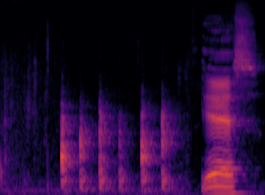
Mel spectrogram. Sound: knuckles rapping

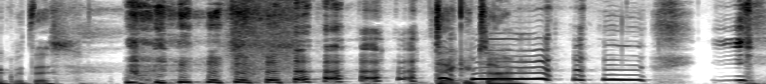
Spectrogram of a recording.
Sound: laughing

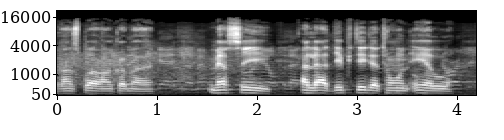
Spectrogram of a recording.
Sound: applause

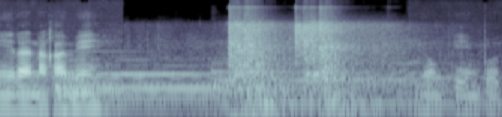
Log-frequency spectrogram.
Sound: machine gunshots fired

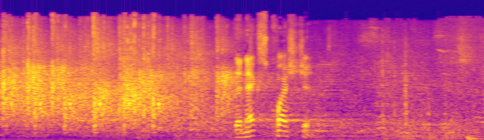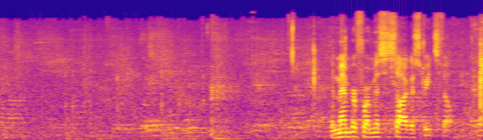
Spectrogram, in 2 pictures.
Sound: applause

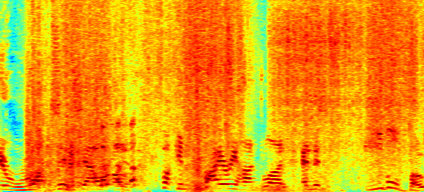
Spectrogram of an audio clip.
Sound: spraying

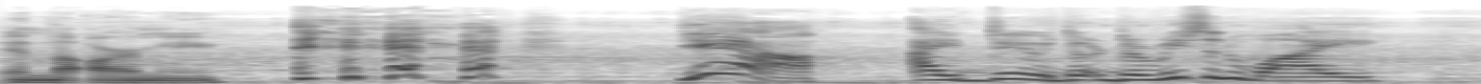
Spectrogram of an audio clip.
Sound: laughs

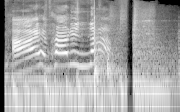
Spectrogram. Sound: gavel Bangs

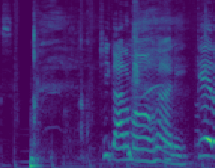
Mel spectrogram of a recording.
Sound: both laugh

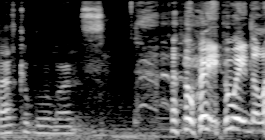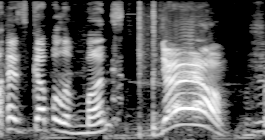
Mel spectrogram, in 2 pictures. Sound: laughs

